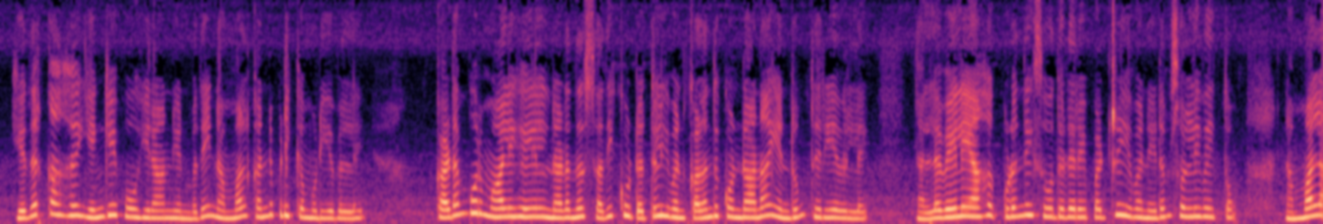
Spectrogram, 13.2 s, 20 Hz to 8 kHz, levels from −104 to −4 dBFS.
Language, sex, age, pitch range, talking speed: Tamil, female, 20-39, 270-335 Hz, 115 wpm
